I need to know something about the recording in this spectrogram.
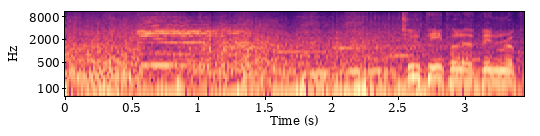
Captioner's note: vehicle horn blowing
